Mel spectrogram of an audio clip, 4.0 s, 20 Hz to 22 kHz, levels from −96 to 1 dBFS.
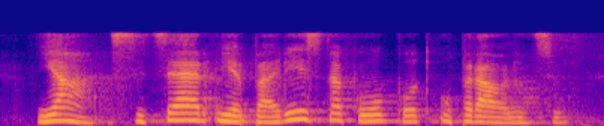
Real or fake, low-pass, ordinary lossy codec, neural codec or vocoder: fake; none; none; codec, 16 kHz, 1.1 kbps, Voila-Tokenizer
